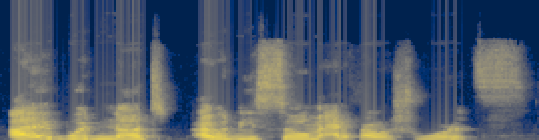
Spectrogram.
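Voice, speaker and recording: Young female co-host, high voice, casual chatter with fillers. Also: lively intonation, a little slow, sharp tone. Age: young adult. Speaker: podcast co-host, daughter. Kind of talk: casual chat and reading plot summaries.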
